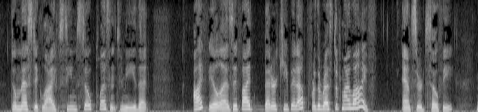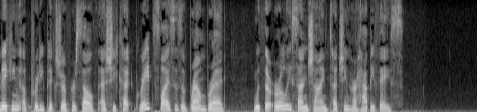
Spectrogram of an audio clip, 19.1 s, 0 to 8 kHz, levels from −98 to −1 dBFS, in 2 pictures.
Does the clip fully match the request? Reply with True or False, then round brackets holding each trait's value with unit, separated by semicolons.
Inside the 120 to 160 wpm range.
True (150 wpm)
